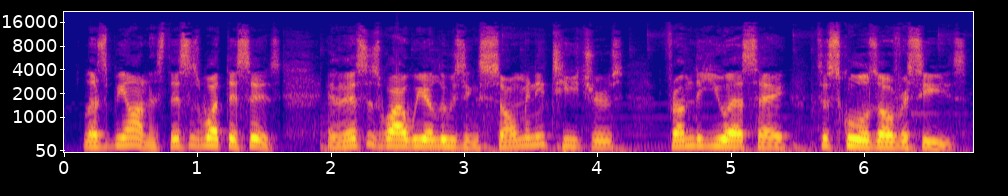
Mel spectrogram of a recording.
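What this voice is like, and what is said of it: Raised, frustrated voice. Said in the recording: “my voice is getting raised, because this is so frustrating for me”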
